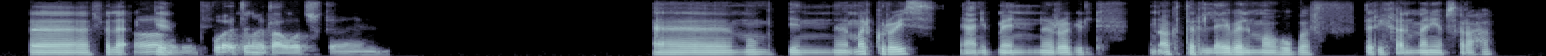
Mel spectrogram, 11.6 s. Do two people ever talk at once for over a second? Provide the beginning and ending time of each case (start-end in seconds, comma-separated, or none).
none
